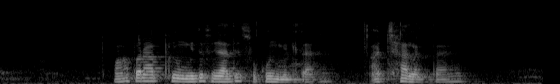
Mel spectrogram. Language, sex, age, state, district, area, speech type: Hindi, male, 18-30, Uttar Pradesh, Chandauli, urban, spontaneous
